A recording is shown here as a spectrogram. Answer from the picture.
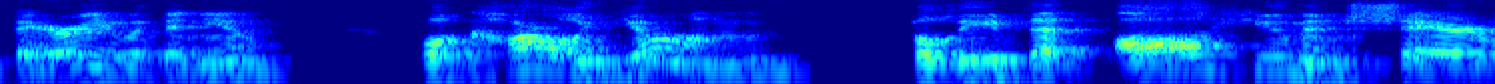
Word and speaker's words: Jung: pronounced the last name it's almost pronounced like the word young carl jung you can try saying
